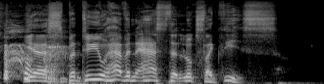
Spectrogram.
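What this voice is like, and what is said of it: Poor put-on Belgian accent. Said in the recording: “It's a pretty shitty Belgian accent.”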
